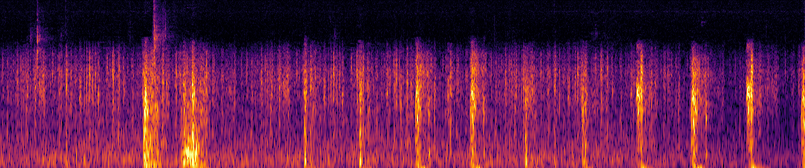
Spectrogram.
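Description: Quick footsteps patter on a hard stone floor.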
